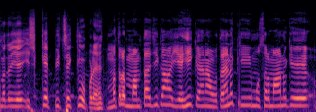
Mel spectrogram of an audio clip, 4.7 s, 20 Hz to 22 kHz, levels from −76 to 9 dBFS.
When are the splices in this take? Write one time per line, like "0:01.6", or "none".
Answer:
0:01.5
0:03.6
